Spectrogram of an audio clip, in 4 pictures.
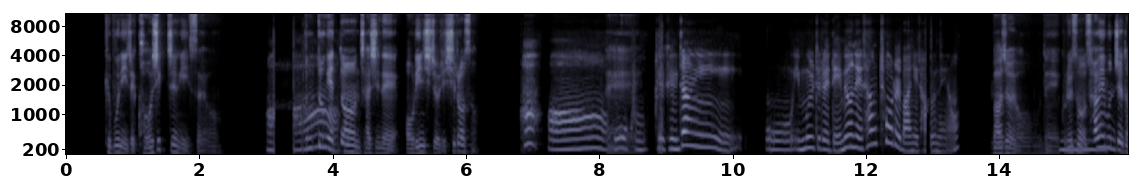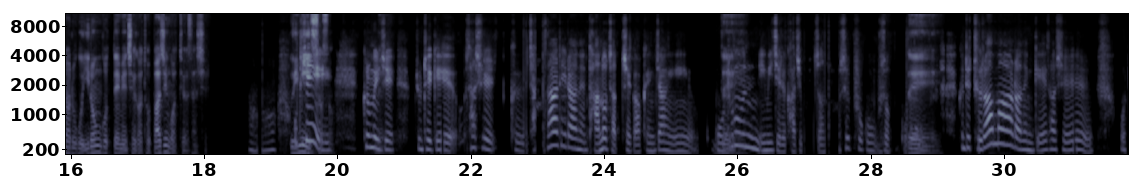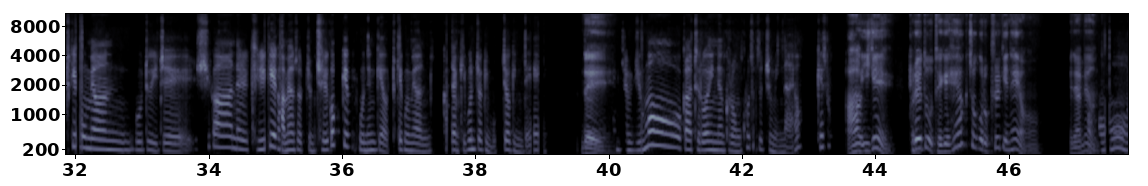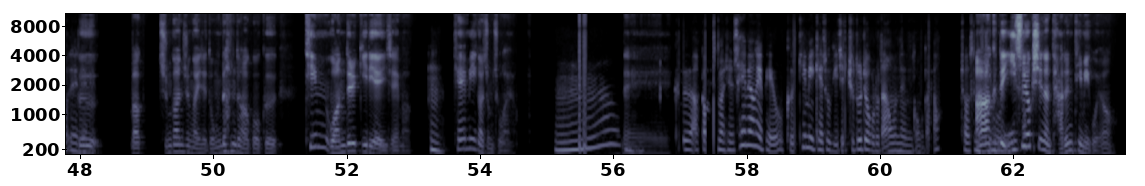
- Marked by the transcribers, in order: distorted speech; static; gasp; tapping; laughing while speaking: "농담도"; other background noise
- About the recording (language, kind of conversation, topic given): Korean, podcast, 최근 빠져든 드라마에서 어떤 점이 가장 좋았나요?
